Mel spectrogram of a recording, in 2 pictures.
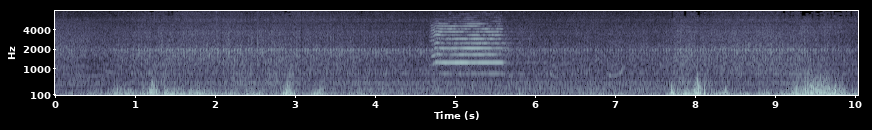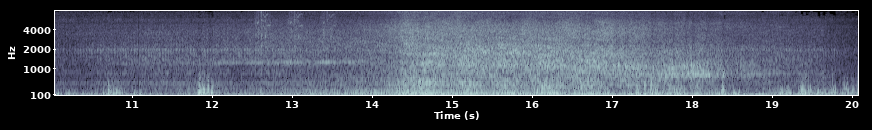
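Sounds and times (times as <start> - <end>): train rushing past: 10.9 - 20.0.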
